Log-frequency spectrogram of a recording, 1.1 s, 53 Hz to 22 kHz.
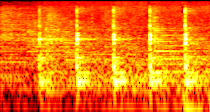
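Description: A resin part of the handle on an older TIMEMORE C3 hand coffee grinder is tapped five times, giving short, dull knocks with a brief ring centered around 277 Hz. This resin part was prone to cracking and sounds completely different from the newer metal version.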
